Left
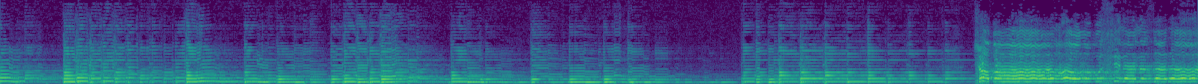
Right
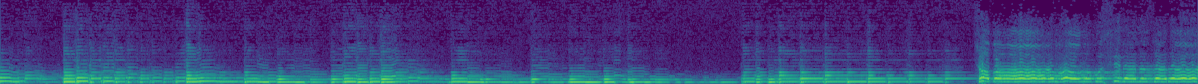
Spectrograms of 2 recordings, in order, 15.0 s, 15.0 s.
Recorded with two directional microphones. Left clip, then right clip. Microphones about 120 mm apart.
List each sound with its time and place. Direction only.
0.7 s sitar: 20° left (ahead or behind)
6.6 s music: 25° left (ahead or behind)
9.3 s music: 25° left (ahead or behind)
